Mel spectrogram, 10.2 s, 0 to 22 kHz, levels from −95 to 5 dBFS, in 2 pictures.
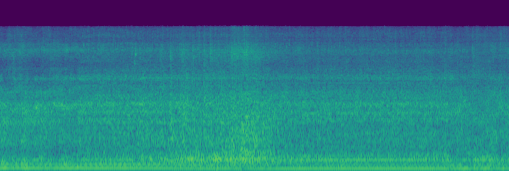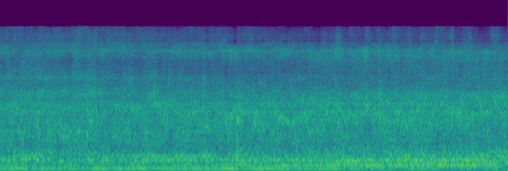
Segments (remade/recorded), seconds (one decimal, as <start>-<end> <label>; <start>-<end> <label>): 0.0-0.8 remade; 0.8-4.5 recorded; 4.5-10.2 remade

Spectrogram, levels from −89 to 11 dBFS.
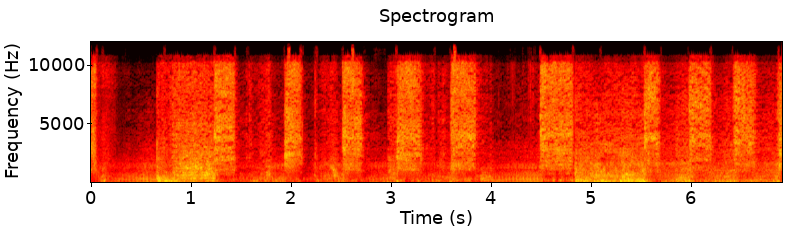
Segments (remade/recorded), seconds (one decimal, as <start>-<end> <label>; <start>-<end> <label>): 0.0-0.8 remade; 0.8-1.8 recorded; 1.8-4.0 remade; 4.0-4.9 recorded; 4.9-5.9 remade; 5.9-6.5 recorded; 6.5-6.9 remade

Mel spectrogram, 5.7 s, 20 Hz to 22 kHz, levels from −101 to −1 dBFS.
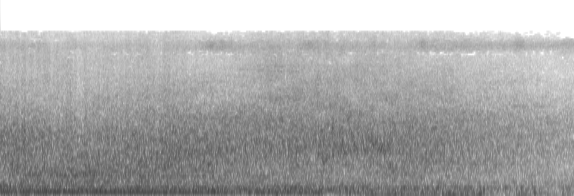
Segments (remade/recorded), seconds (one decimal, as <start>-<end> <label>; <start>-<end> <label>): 0.0-3.1 recorded; 3.1-4.0 remade; 4.0-5.7 recorded

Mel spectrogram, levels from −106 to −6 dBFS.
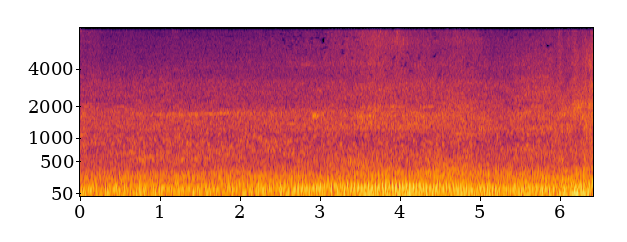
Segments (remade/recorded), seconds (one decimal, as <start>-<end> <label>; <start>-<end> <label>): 0.0-5.9 recorded; 5.9-6.4 remade

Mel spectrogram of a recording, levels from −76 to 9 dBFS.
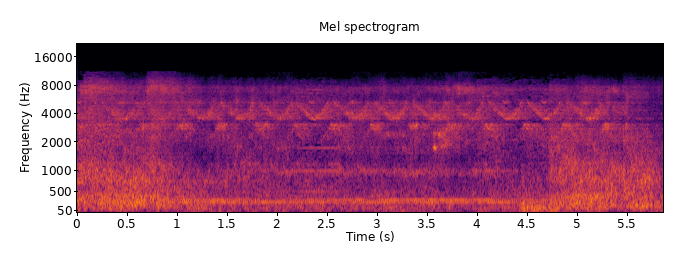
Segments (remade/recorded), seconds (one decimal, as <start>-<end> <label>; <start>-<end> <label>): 0.0-0.4 recorded; 0.4-2.2 remade; 2.2-2.6 recorded; 2.6-4.0 remade; 4.0-4.9 recorded; 4.9-5.9 remade

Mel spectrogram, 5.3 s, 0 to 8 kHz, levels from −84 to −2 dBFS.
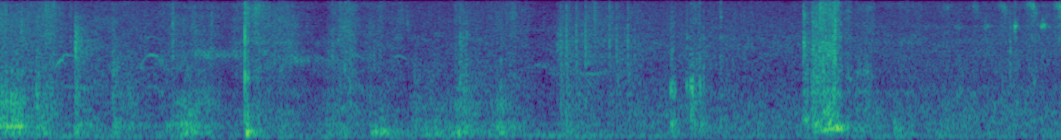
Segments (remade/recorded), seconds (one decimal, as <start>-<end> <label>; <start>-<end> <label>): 0.0-0.8 recorded; 0.8-1.9 remade; 1.9-4.3 recorded; 4.3-5.3 remade

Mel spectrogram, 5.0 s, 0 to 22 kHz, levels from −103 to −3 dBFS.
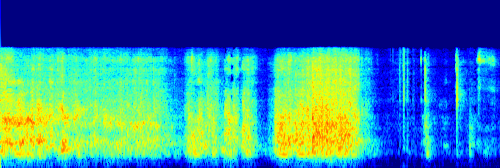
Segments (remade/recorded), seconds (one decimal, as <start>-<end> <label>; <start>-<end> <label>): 0.0-5.0 remade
